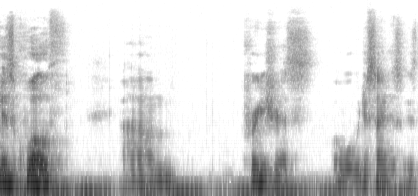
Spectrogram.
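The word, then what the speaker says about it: Kvothe: audio book discusses earlier but my name is quote precious what we decided is the correct way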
